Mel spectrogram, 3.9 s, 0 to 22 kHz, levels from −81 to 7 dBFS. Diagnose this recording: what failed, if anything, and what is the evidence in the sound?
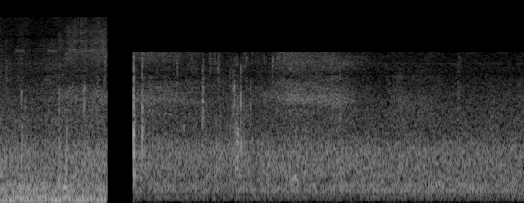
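At 0.8 s a 200 ms silence, then the rest is duller and about 5 dB quieter, nothing above 7.6 kHz, with a new low noise floor: likely an input switched to a poorer device, driver stage.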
